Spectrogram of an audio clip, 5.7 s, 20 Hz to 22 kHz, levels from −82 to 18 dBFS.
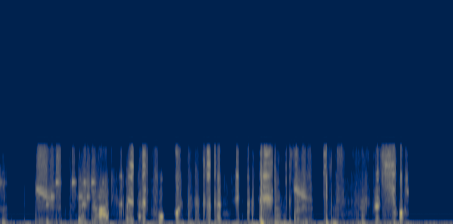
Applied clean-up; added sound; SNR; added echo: neural diffusion model UNIVERSE++.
